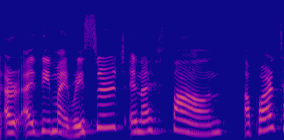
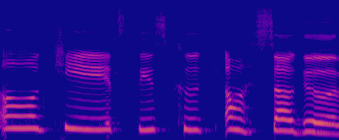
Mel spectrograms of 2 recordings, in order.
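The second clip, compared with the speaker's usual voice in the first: put-on near-crying tearful voice, pitched higher; 4 semitones higher than usual. Retelling a grandfather's reaction to a salty homemade cookie: imitating grandpa almost crying. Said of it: "he was almost crying when he was eating it".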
